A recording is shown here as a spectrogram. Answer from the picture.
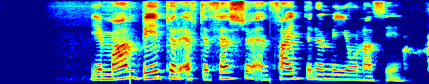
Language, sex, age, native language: Icelandic, female, 40-49, German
